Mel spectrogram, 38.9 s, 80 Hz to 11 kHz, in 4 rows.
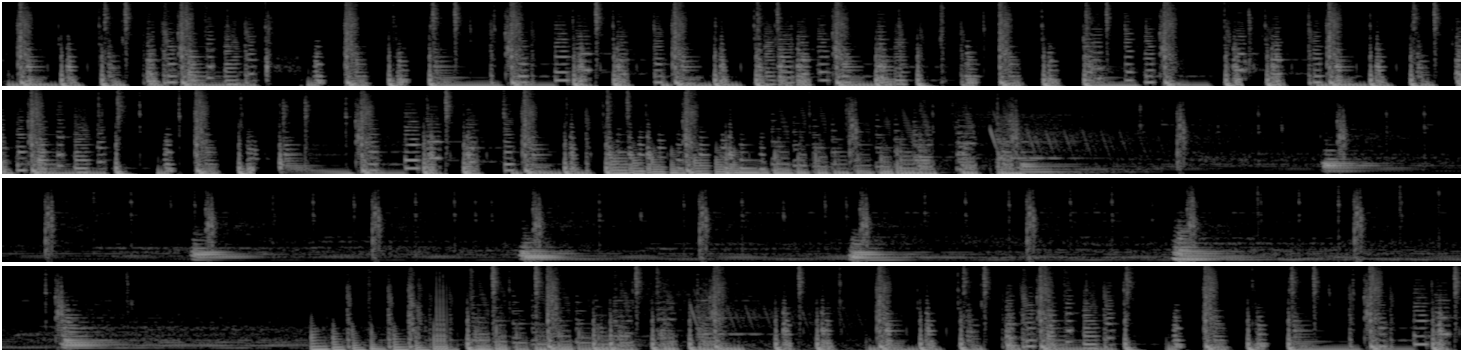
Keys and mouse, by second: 1.7 shift+d, 3.6 shift+d, 5.5 ctrl+Tab, 6.4 right click, 7.1 middle click, 8.1 click, 9.0 click, 9.7-10.8 drag, 11.1 click, 11.9 click, 12.8 shift+middle drag, 14.1 Tab, 15.4 shift+middle click, 16.1 click, 17.6 shift+click, 18.6 shift+click, 19.0 shift+middle click, 19.6 e, 20.5 ctrl+z, 21.1 shift+d, 22.7 shift+middle click, 23.5 e, 25.8 click, 26.9 s, 29.0 middle drag, 29.8 i, 31.0 e, 32.5 s, 33.5 i, 35.6 ctrl+Tab, 36.4 middle click, 36.8 Tab, 37.3 click, 37.6 l, 37.8 l, 38.2 l.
